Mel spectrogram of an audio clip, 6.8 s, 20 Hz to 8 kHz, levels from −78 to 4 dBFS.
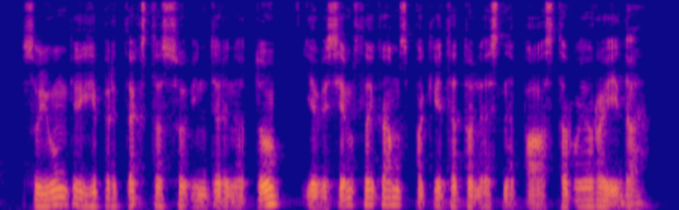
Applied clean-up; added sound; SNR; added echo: neural mask model DeepFilterNet 3.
